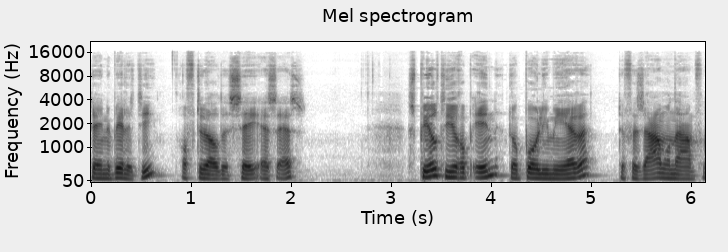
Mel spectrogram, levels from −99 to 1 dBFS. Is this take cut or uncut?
uncut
